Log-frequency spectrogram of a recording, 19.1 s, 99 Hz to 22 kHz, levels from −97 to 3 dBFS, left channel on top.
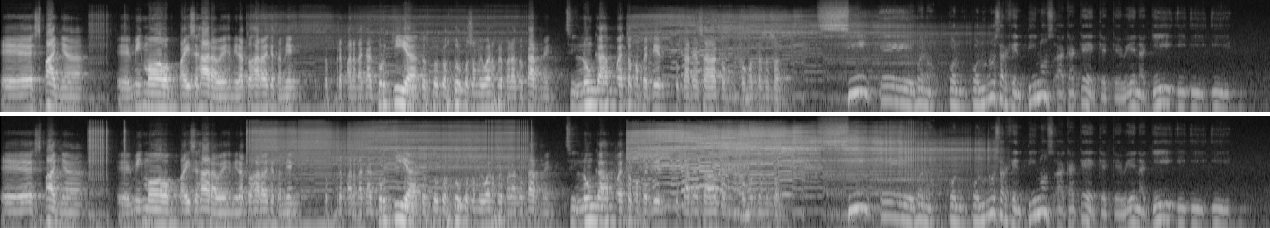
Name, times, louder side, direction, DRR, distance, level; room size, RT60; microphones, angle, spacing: voice 1, 0.0-1.3 1.8-4.4 5.1-8.2 8.6-10.0 10.3-11.7, left 3 dB, 40° left, 8 dB, 0.7 m, -25 dB
sound 1, 1.3-1.9 3.7-8.0 9.2-15.0, right 12 dB, 70° right, 0.4 m, -33 dB
voice 2, 12.3-18.5, equal, ahead, 1 dB, 0.6 m, -34 dB
26.5 x 11.0 x 3.5 m, 1.3 s
head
